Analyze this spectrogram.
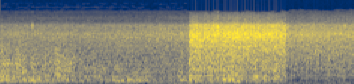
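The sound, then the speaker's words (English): Heavy rain pours down in a dense, steady roaring hiss that swells louder for a moment partway through before settling back to an even downpour. “A heavy rain begins to fall.”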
